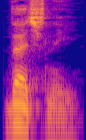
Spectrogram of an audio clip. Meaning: 1. dacha 2. suburban (of means of transport; i.e. taking passengers to dachas) 3. summer (time when people go to dachas)
- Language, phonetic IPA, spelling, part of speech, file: Russian, [ˈdat͡ɕnɨj], дачный, adjective, Ru-дачный.ogg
